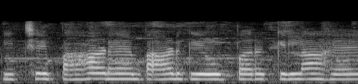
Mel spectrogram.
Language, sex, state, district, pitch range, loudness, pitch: Hindi, female, Rajasthan, Jaisalmer, 240-250 Hz, -15 LUFS, 245 Hz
